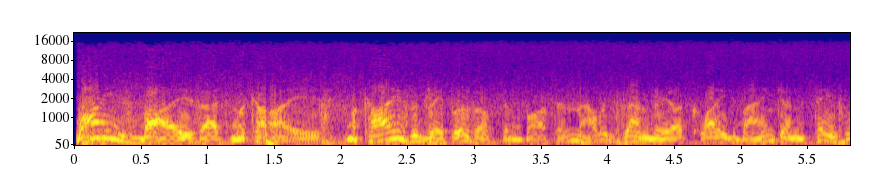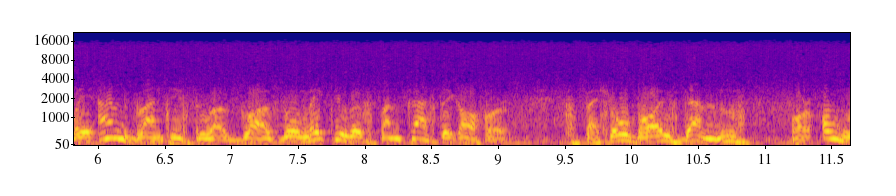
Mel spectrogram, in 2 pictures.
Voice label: Drapers advert; R Scotland; McKays

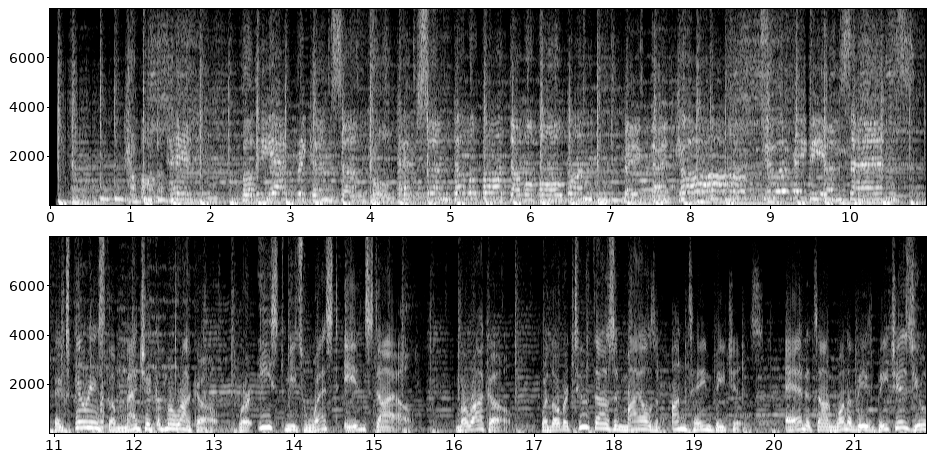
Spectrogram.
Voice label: commercial; Arabian Sands

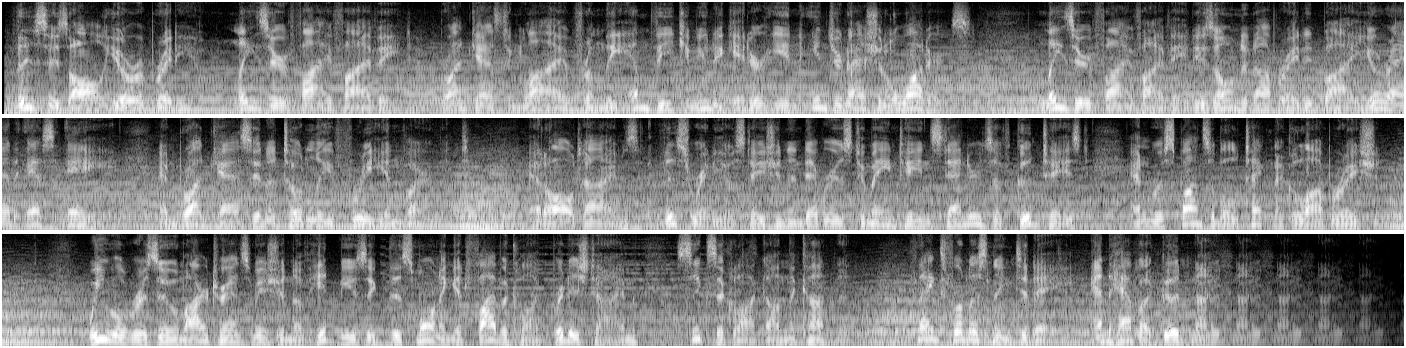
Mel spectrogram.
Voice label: daily closedown announcement; Laser 558

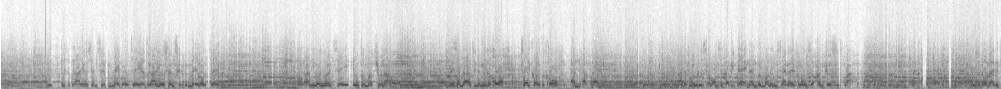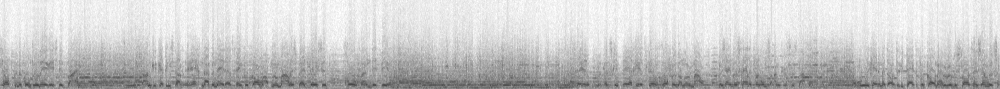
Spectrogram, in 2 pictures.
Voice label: Drifting announcement Dutch; RNI

